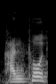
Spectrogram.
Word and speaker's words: 関東: 일본 동부 지역을 한자로는 관동(関東), 일본어 발음으로는 간토(Kanto)라고 해서 간토 대지진 이라고도 합니다.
